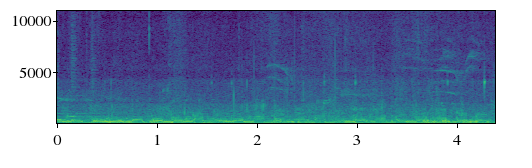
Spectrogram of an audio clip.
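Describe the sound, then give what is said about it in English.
Faint bird calls chirp intermittently in the distance, with thin high whistles rising over a loud, steady low rumble of outdoor ambience near a wetland. “Okay, I think that's a teal. Cardinals. And that yellow throat.”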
